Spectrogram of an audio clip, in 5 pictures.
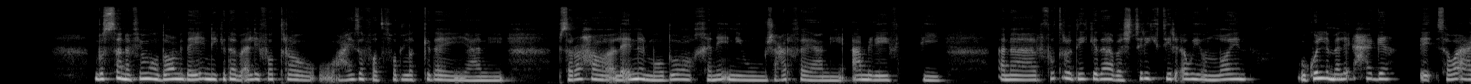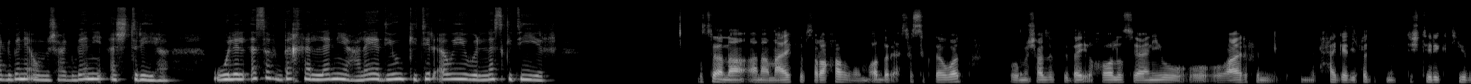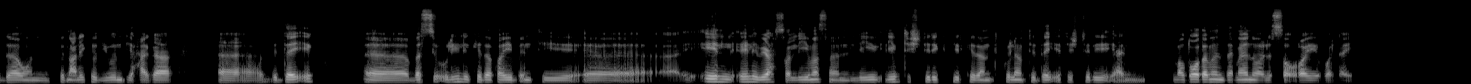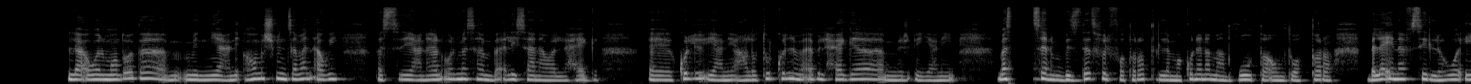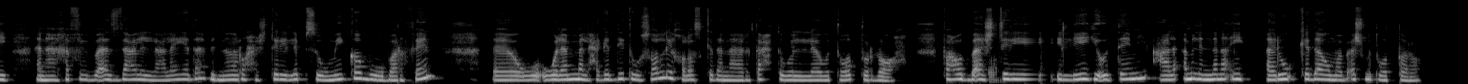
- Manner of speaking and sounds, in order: in English: "online"; tapping; in English: "وmakeup"; in French: "وبارفان"
- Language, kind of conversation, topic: Arabic, advice, الإسراف في الشراء كملجأ للتوتر وتكرار الديون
